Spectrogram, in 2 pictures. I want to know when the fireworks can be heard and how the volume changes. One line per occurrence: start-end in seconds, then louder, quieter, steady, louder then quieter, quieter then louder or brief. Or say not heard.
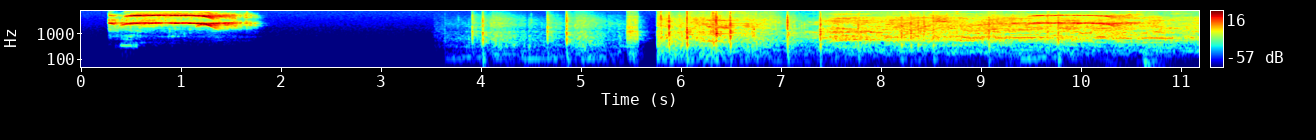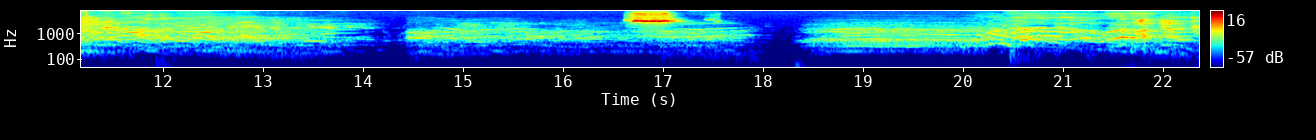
3.6-10.2 louder then quieter.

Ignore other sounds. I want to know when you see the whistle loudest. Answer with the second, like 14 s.
1 s.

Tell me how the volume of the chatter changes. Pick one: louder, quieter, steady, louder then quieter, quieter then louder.
quieter then louder.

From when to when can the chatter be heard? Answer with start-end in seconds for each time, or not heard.
6.0-22.3.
